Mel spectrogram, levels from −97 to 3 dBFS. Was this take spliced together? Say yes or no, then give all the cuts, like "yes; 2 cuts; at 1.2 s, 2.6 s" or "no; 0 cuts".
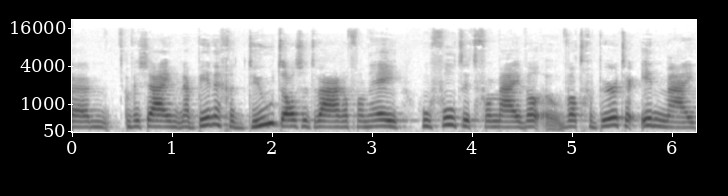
no; 0 cuts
